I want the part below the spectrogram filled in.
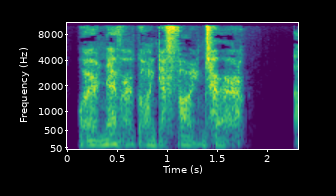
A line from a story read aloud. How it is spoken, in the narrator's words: Akudan muttered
